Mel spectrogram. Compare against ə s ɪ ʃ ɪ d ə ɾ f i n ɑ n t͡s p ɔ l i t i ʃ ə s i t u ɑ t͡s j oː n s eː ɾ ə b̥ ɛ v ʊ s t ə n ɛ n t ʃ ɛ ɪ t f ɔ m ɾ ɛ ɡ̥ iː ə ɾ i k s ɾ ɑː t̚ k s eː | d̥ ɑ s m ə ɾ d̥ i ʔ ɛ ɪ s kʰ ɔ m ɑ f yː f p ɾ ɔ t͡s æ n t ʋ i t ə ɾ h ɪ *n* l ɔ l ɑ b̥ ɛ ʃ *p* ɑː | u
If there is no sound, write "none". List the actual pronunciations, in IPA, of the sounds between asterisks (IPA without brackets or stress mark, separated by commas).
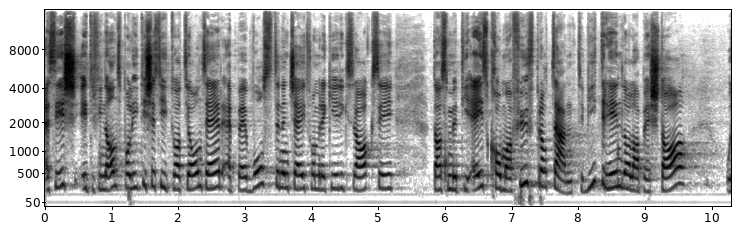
n, t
